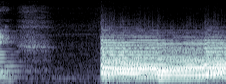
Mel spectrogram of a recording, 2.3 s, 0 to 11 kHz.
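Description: A C7 chord struck on an upright piano about a second in: C octave in the bass with E, C, B-flat and G in the right hand, held and ringing.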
